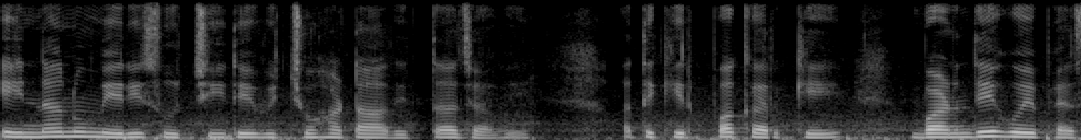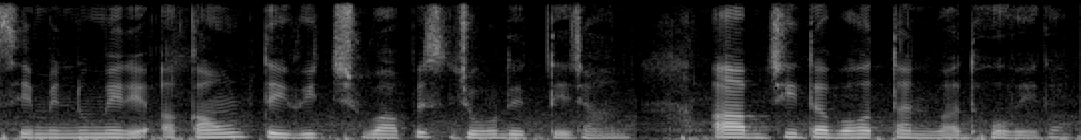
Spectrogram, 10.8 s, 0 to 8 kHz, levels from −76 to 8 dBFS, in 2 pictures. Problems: background sounds at intervals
